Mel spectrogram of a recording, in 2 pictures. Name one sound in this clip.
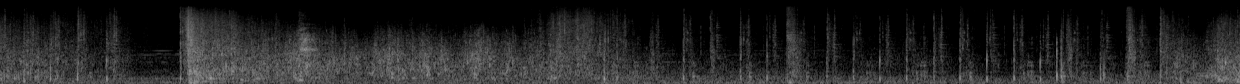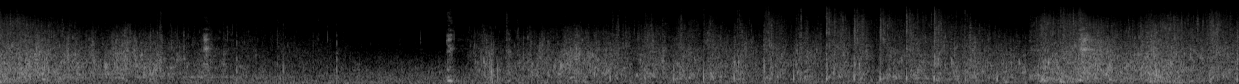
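Water splashes and rushes as a board slides through an echoing tunnel.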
